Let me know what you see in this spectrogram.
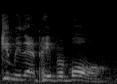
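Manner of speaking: play-acted scolding teacher voice, high-pitched. Retelling how a man called the speaker out in front of everybody, retelling his yell. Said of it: "So he kind of yells at me".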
